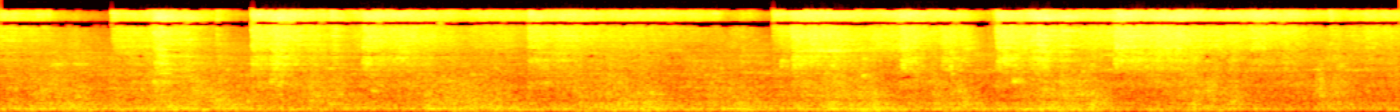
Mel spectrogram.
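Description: Steel wheels clatter rhythmically over rail joints.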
